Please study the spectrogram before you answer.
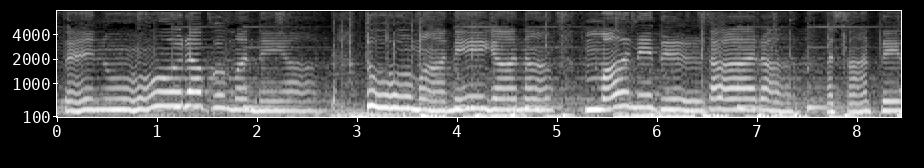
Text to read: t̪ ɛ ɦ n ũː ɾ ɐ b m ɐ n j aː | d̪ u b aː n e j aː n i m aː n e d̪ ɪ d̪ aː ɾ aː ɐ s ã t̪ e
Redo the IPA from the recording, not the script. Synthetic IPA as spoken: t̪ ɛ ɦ n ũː ɾ ɐ b m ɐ n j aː | t̪ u m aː n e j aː n a m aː n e d̪ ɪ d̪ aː ɾ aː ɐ s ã t̪ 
